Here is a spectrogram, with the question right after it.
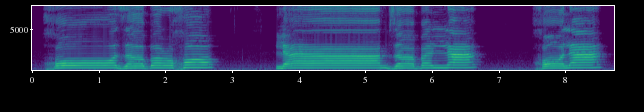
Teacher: خو کو حلق سے رگڑ کے نکالتے ہیں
